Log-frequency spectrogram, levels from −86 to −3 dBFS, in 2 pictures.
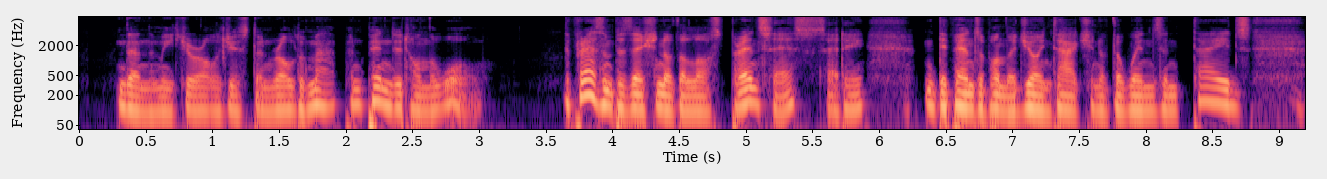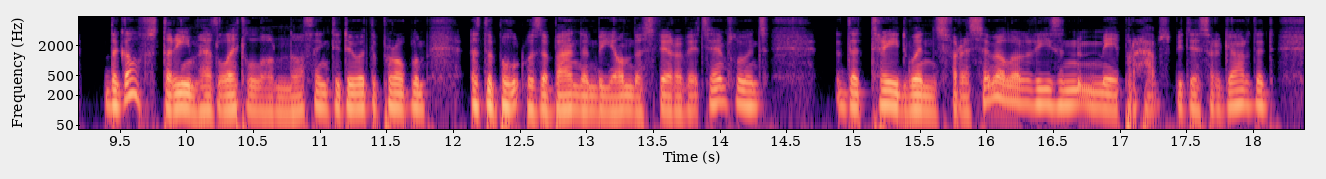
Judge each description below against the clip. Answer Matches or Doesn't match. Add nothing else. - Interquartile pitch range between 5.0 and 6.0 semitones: Doesn't match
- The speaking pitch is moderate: Doesn't match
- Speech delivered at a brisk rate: Matches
